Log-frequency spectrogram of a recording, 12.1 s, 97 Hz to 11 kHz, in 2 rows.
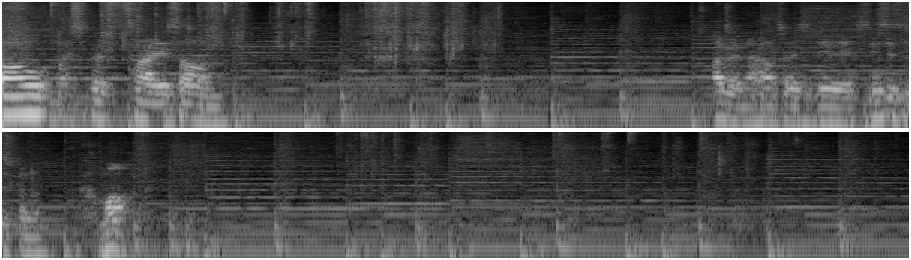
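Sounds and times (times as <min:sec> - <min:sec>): background music with soft beat: 0:00.0 - 0:12.0.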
